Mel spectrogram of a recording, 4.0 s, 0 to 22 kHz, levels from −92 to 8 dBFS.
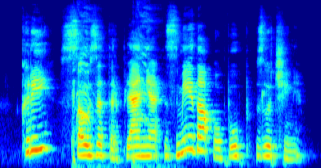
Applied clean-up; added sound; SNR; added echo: neural mask model Resemble Enhance denoiser.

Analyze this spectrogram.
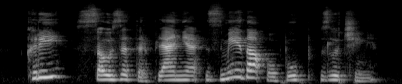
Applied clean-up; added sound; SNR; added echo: none; none; none; none.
